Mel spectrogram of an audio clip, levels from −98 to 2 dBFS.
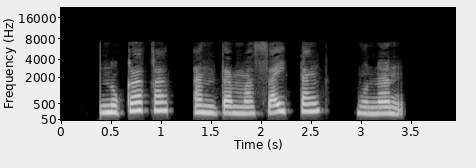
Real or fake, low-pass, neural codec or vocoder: real; 7.2 kHz; none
